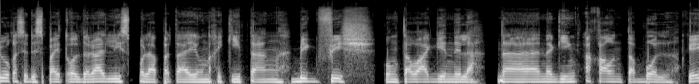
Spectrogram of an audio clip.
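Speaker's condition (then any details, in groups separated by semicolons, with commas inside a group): No condition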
